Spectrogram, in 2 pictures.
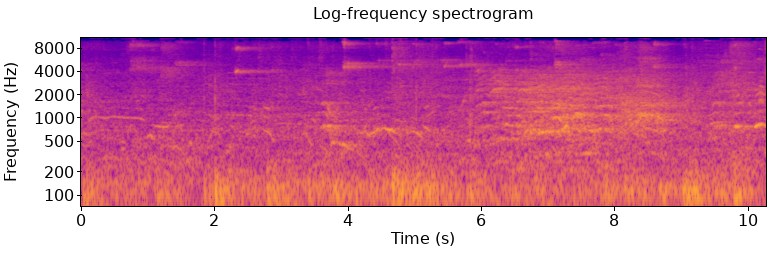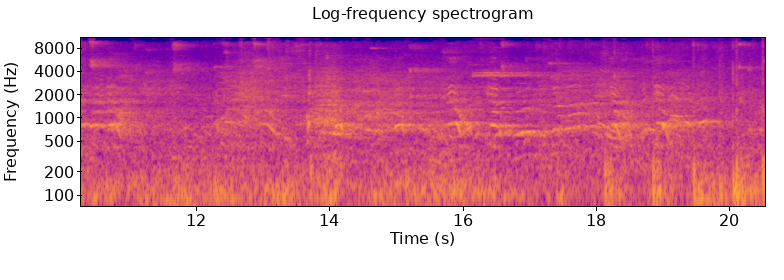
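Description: A basketball bouncing on a hardwood gym floor, with voices of players and spectators calling out, all echoing in a large gym. Brief high squeaks of sneakers on the floor come now and then.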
